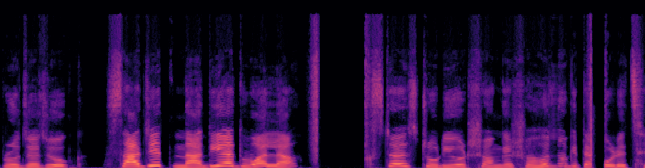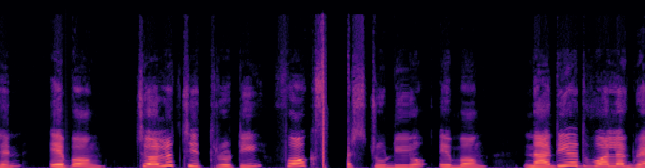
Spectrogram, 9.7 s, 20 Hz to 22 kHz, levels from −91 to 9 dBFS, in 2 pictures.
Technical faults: short concealed packet loss; wireless microphone squelch dropout

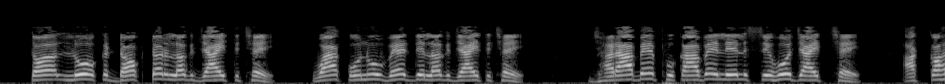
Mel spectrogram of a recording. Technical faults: MP3 compression

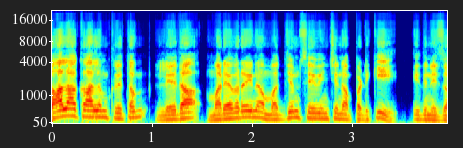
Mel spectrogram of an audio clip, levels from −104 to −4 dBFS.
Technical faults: Opus compression

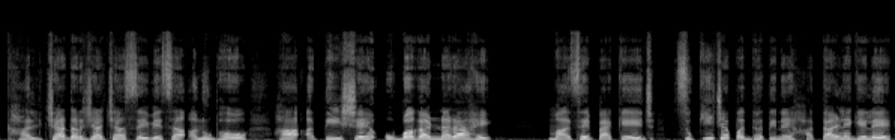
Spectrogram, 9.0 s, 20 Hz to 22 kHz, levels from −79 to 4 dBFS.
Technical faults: none

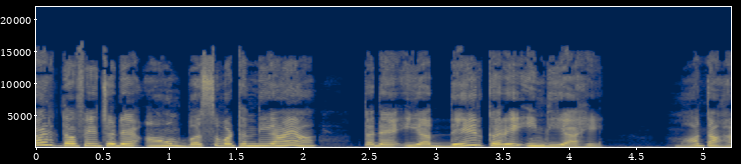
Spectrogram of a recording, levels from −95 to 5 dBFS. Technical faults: DAB burbling

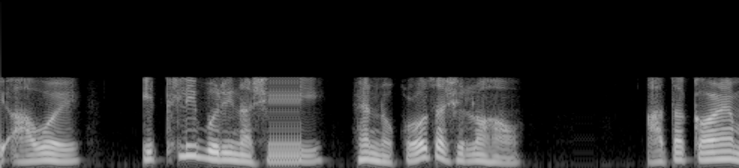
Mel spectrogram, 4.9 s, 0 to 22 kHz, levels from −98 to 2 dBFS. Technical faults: packet loss with last packet repeated

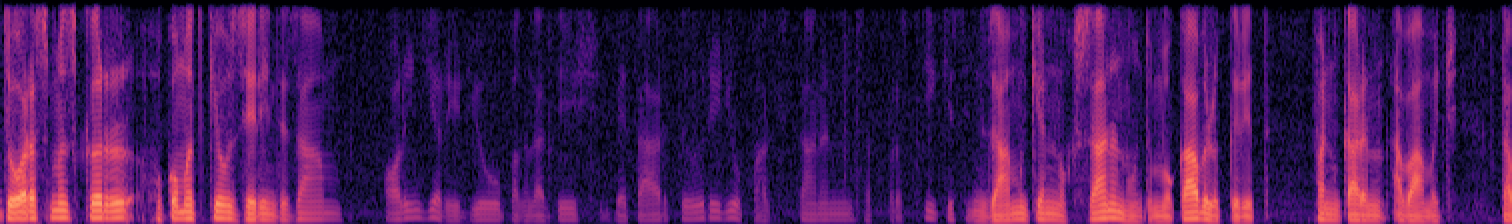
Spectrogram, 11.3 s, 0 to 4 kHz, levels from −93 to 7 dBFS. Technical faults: none

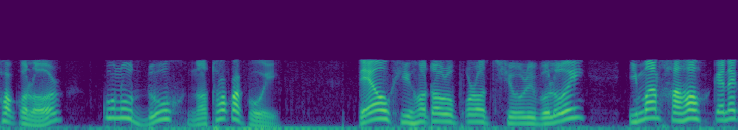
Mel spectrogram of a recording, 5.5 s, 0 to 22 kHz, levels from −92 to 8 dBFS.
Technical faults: repeated stalls (stutter)

